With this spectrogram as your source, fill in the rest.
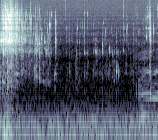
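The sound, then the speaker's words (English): Coffee, apparently French press, pours into a cup in a steady liquid stream that runs continuously for about three seconds over a low, full rumble. “hold on, pouring coffee here. Where's your cup?”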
